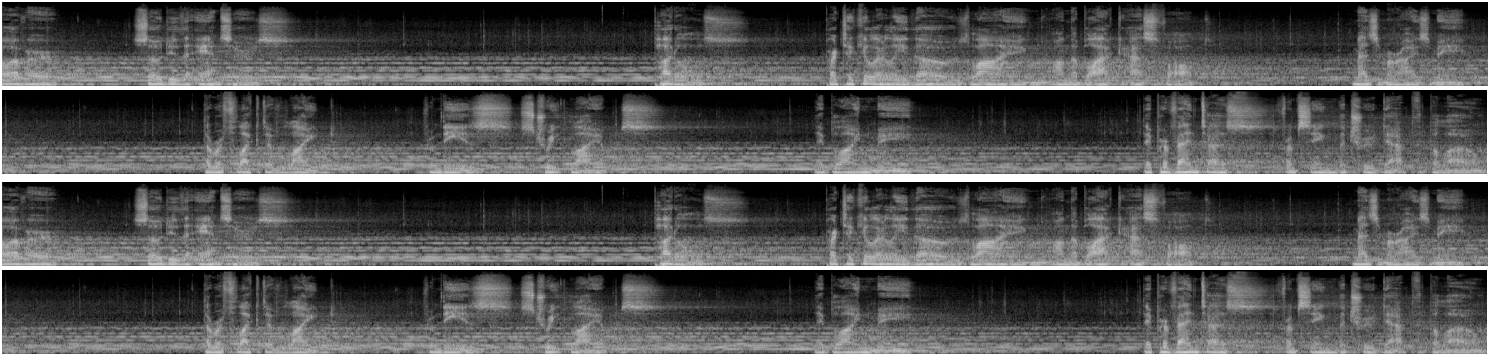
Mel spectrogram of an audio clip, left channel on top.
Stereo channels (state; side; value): identical; both; correlation 1.00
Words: so do the answers. Puddles, particularly those lying on the black asphalt, mesmerize me. The reflective light from these street lamps, they blind me. They prevent us from seeing the true depth below.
